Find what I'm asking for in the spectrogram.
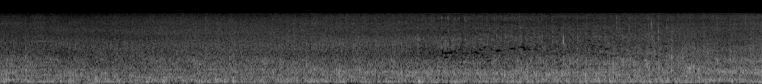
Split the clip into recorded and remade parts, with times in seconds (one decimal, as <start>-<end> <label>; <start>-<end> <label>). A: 0.0-4.4 remade; 4.4-6.7 recorded; 6.7-7.6 remade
